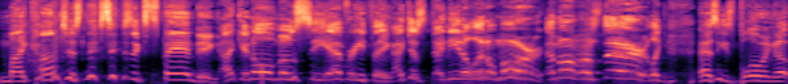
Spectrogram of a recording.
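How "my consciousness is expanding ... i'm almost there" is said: play-acted high-pitched yell, leaning in close. Retelling what a character yells while fighting: imitating someone yelling. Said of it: "He literally yells".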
